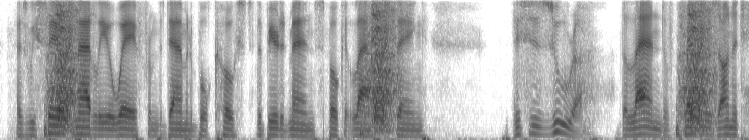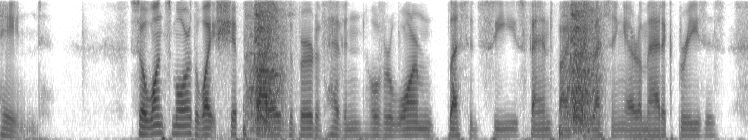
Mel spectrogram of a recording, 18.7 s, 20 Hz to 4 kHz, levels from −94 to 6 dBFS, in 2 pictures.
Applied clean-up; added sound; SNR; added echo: none; Glass; 3 dB; none.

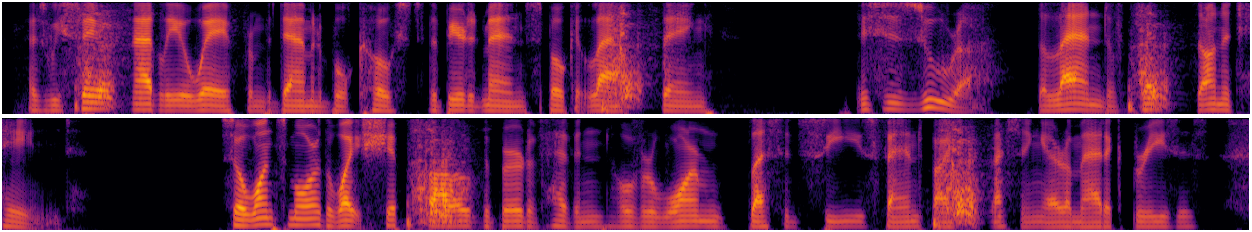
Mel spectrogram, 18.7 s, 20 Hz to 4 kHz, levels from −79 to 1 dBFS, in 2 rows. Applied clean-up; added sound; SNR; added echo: neural mask model RNNoise.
